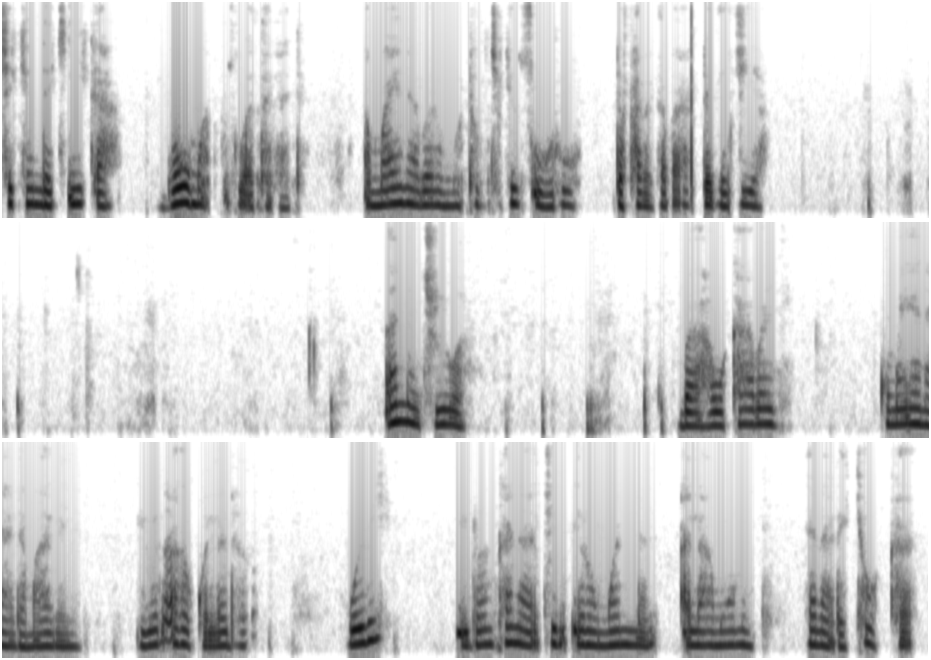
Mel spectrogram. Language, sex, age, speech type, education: Hausa, female, 30-45, spontaneous, tertiary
